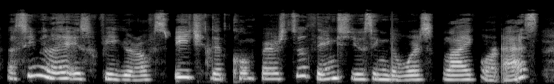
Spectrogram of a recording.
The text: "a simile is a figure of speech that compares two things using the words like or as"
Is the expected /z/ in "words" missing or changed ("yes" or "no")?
yes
